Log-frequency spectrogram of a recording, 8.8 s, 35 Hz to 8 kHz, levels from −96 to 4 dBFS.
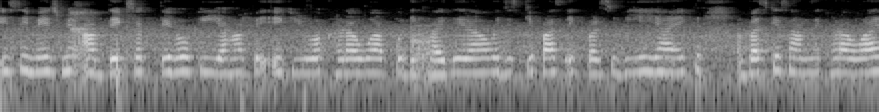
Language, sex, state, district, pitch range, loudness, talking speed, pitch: Hindi, female, Bihar, Supaul, 230-245 Hz, -19 LUFS, 230 wpm, 240 Hz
